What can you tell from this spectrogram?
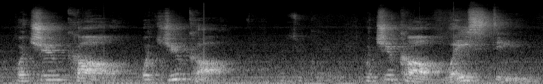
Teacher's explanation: the T-U together sometimes sounds like a ch sound.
